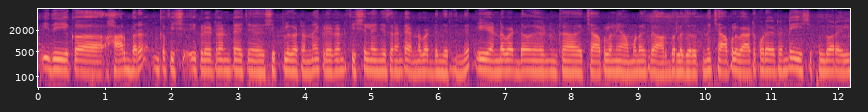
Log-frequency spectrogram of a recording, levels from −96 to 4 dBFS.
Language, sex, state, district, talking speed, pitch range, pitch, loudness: Telugu, male, Andhra Pradesh, Visakhapatnam, 170 wpm, 135-150 Hz, 145 Hz, -23 LUFS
